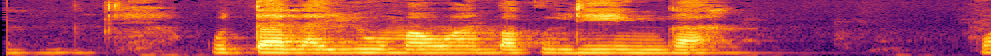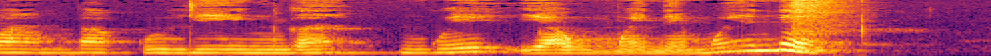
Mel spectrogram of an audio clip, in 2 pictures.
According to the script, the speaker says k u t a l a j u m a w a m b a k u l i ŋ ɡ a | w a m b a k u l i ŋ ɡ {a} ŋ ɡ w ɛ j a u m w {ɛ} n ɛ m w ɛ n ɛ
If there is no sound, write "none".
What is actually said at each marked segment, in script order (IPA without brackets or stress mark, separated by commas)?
a, ɛ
